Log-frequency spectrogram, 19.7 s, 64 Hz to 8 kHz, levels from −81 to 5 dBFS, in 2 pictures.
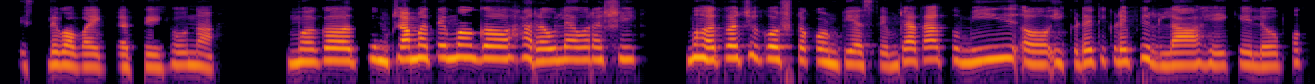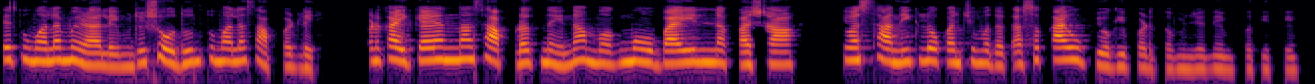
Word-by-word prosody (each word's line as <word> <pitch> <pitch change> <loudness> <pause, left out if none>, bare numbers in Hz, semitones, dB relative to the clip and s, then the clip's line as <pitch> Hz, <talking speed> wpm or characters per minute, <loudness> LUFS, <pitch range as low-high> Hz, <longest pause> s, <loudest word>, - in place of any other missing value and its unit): दिसले 200 +2 -6
बाबा 180 -2 +1
एकदा 175 +2 -6
ते. 175 +1 -6
हो 195 0 -5
ना 175 -3 -2 0.7
मग 235 0 +1
अ, 250 -1 +6 0.2
तुमच्या 265 +1 +5
मते 295 0 +2
मग 295 -2 +4
अ, 280 -1 +5
हरवल्यावर 265 0 +1
अशी 270 +1 -3 0.4
महत्त्वाची 285 +2 +4
गोष्ट 275 -1 +3
कोणती 215 -3 0
असते? 200 -1 -4
म्हणजे 190 +7 -2
आता 255 +2 +3
तुम्ही 255 +4 +1
अ, 225 -3 0 0.2
इकडे-तिकडे 225 +3 -2
फिरला, 195 -8 0
हे 195 -2 -4
केलं 185 -3 -3
मग 225 - -8
ते 265 - +1
तुम्हाला 250 -1 0
मिळाले. 190 -6 0
म्हणजे 180 +5 -6
शोधून 225 -2 0
तुम्हाला 245 -1 -1
सापडले. 170 -2 -5 0.4
पण 245 - -3
काही-काहीना 260 +1 +2
सापडत 220 -4 +2
नाही 220 -4 -2
ना. 255 - +1
मग 210 -1 -5
मोबाईल, 225 0 +1
नकाशा 205 -1 -1 0.4
किंवा 255 0 +1
स्थानिक 245 -3 0
लोकांची 235 -2 -3
मदत. 200 -4 -7
असं 205 +5 -5
काय 260 0 +6
उपयोगी 195 -9 -4
पडतं 155 -2 -13
म्हणजे 155 0 -11
नेमकं 155 -1 -13
तिथे? 150 -1 -17
230 Hz, 160 wpm, -21 LUFS, 195-255 Hz, 0.7 s, अ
